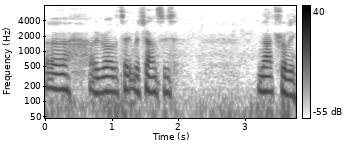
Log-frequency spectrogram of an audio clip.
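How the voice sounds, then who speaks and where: Speaking in a slight Welsh accent, a man has a fairly high pitch and a dark, mellow tone. His pace is fairly slow and his pitch variation ordinary. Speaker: stroke survivor vlogger, former teacher. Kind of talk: casual vlog monologue. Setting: outdoors walking the dog. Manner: halting, with many fillers.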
